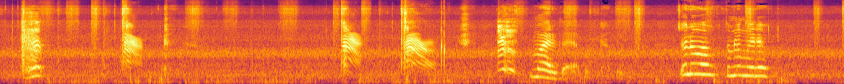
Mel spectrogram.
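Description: A young boy talks with animation into a nearby microphone.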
